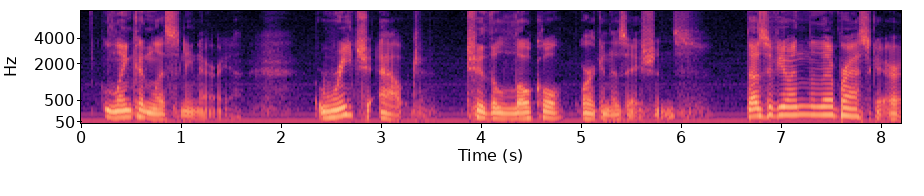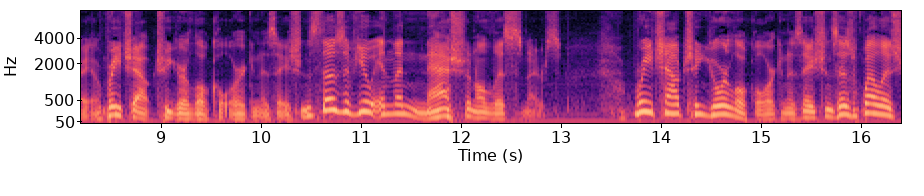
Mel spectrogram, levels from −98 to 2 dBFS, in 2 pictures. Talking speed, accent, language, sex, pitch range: 140 wpm, American, English, male, 95-135 Hz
